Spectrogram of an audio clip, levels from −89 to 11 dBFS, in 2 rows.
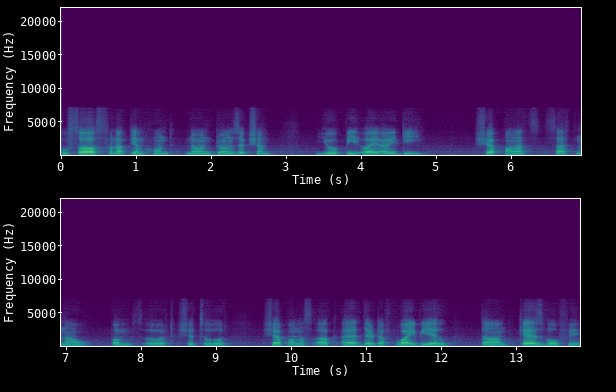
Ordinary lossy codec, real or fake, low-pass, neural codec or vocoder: none; fake; 7.2 kHz; codec, 16 kHz, 0.2 kbps, FocalCodec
